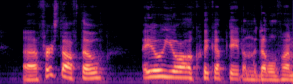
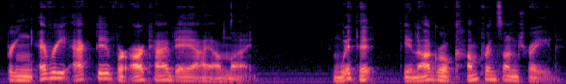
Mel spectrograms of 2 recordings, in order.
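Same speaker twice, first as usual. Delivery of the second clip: measured storyteller reading; unhurried read-aloud narration; calm audiobook storytelling; story narration; 4 semitones lower than usual. A narrator's reading.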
